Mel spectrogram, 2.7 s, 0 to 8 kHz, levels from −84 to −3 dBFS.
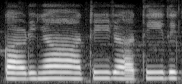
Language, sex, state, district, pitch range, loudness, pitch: Hindi, female, Madhya Pradesh, Bhopal, 205-220 Hz, -16 LUFS, 215 Hz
